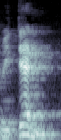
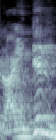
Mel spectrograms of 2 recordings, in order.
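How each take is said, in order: First: The first vowel sounds like 'ih'. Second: The first vowel sounds like 'eye'. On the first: The speaker calls it right. "সঠিক উচ্চারণ হবে রিডেন" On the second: The speaker calls it wrong. "এটা অনেকে ভুল করে রাইডেন বলে"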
